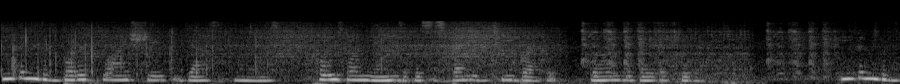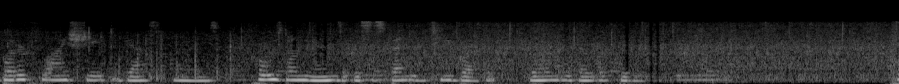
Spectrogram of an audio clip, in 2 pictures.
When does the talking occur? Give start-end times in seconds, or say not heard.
0.0-7.0, 8.4-15.4.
